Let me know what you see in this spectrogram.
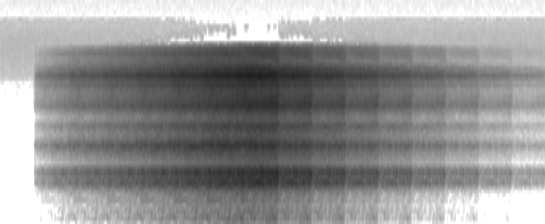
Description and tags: A death breath I made using my own recording of my breath into an app on my phone and tweaking and reversing it in Audacity. Hope you enjoy!!!!!!!!
breath, Death, dying, horror, macabre, reverse, sad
